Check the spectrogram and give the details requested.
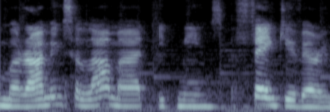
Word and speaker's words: salamat: thank you we say salamat stress on the second syllable salamat don't say salamat that's the wrong stress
